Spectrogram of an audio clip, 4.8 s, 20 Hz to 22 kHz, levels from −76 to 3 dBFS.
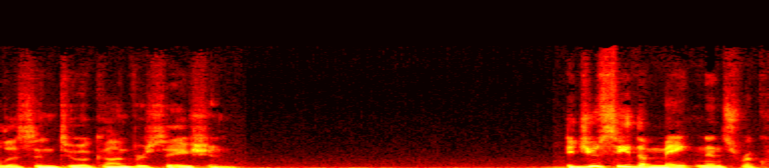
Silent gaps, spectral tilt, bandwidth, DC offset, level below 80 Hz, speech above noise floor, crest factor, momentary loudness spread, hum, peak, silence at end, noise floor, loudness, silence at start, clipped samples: none; -6 dB/octave; 15.5 kHz; under 0.1%; -36 dBFS; 30 dB; 14 dB; 7 LU; none; 0 dBFS; 0 s; -42 dBFS; -13 LUFS; 0 s; under 0.1%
